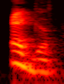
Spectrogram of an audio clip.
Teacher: the tongue is LAX and means it's loosened up and is resting in the mouth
